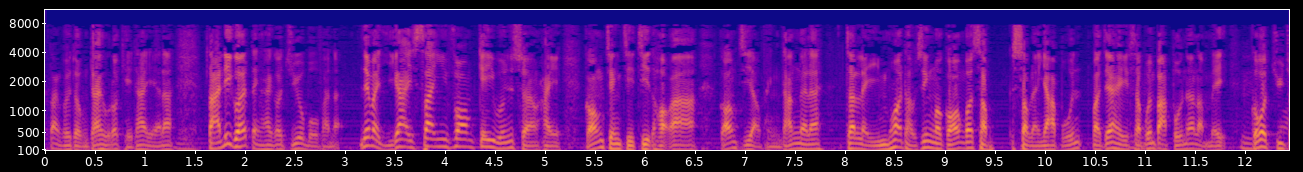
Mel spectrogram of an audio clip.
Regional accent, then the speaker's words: China; 但係你知我哋中國人咧就好怕單字嘅

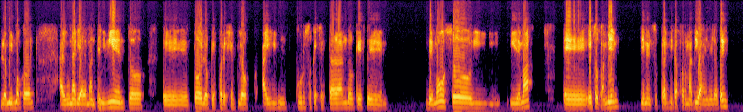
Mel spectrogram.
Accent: Tapalqué, Buenos Aires Province, Argentina; Somos todos jóvenes de Tapalqué

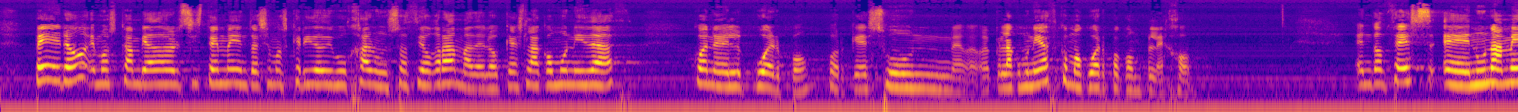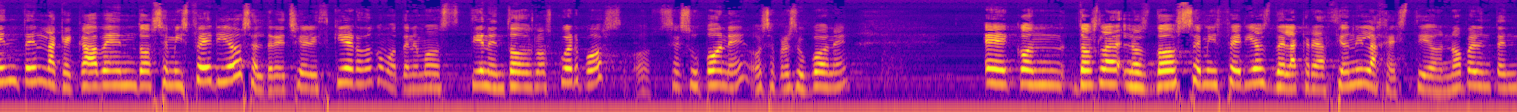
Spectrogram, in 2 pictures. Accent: Aragon, Spain; Soy de Aragón, entonces para que se me note.

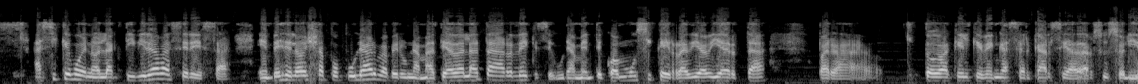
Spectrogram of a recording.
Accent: Bahía Blanca, Buenos Aires Province, Argentina; yo soy de Bahía Blanca

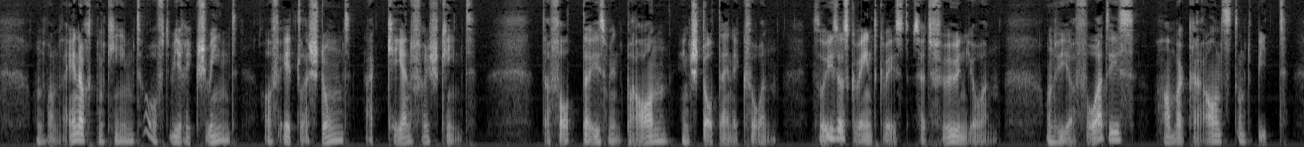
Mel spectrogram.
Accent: Lower Austria, Austria; denn ich bin ja ein gebürtiger Waldviertler.

